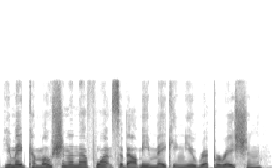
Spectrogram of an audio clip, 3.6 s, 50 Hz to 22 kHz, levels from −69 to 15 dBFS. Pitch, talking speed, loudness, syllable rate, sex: 220 Hz, 165 wpm, -16 LUFS, 5.2 syllables/s, female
